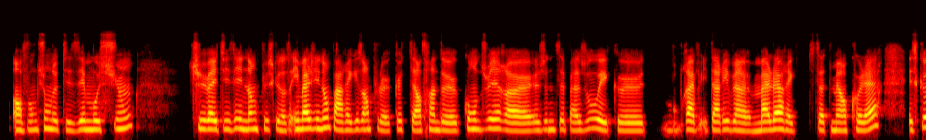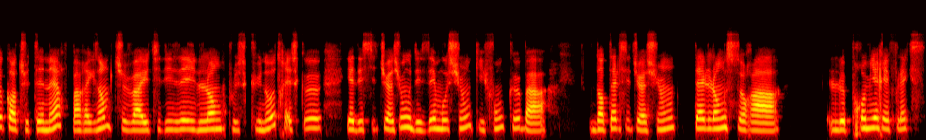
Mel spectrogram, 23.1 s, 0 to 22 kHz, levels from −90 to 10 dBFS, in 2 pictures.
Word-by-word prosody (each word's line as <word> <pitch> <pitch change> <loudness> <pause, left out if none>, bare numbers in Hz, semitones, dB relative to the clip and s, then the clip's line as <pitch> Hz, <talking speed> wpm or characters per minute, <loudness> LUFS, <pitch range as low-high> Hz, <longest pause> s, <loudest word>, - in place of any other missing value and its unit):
qu'en 210 -1 +4
fonction 215 +4 -5
de 225 - 0
tes 200 -1 -6
émotions, 220 +5 -1 0.7
tu 235 -3 -2
vas 230 0 +6
utiliser 225 +2 -2
une 230 - 0
langue 230 +1 +1
plus 225 -1 -6
qu'une 220 - -3
autre? 190 - -5
Imaginons, 240 +3 +5
par 210 -6 +4
exemple, 220 +1 -3
heu, 185 - -3
que 220 - -6
tu 215 -1 -6
es - - +4
en 190 - +5
train 215 +2 -2
de 190 -2 -1
conduire, 235 +1 0
heu, 190 0 +3
je 210 - -7
ne 215 0 -5
sais 220 +1 -5
pas 200 -1 -4
où 245 +1 -2
et 205 -3 +4
que, 190 -1 -2 0.2
bon, 195 -4 -16
bref, 215 -1 +3
il - - -12
t'arrive, 210 +1 +1
heu, 195 -2 +2
malheur 205 +5 +6
et 195 - -2
que - - -38
ça 205 - -3
te 200 - -16
met 200 - +1
en 195 - +3
colère. 205 +9 +2 0.4
Est-ce 210 -2 -4
que 275 0 +2
quand 245 -4 +4
tu 205 -3 -9
t'énerves, 215 +10 0
par 200 0 0
exemple, 235 +9 -1
tu 215 - -5
vas 200 0 +4
utiliser 215 +2 -2
une 210 0 -3
langue 230 +1 +3
plus 205 -2 -10
qu'une 215 0 -6
autre? 280 +5 -2
Est-ce 215 - -6
qu'il 250 +1 -2 0.3
y - - +2
a - - +5
des 215 0 -5
situations 225 +5 -2
ou - - +2
des 205 -2 -4
émotions 245 +3 -1
qui 210 -8 -13
font 245 +6 -7
que, 250 - -4
bah, 190 -6 +3 0.6
dans 215 +2 +2
telle 245 +2 -1
situation, 225 +1 -3 0.2
telle 245 -1 +3
langue 245 +2 +3
sera 195 -5 +4 0.6
le 210 +1 +2
1er 250 +3 +1
réflexe? 235 -1 -5
220 Hz, 215 wpm, -23 LUFS, 205-235 Hz, 0.7 s, vas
